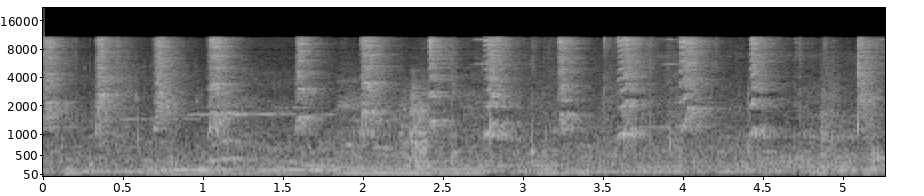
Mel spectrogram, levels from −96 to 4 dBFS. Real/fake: real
